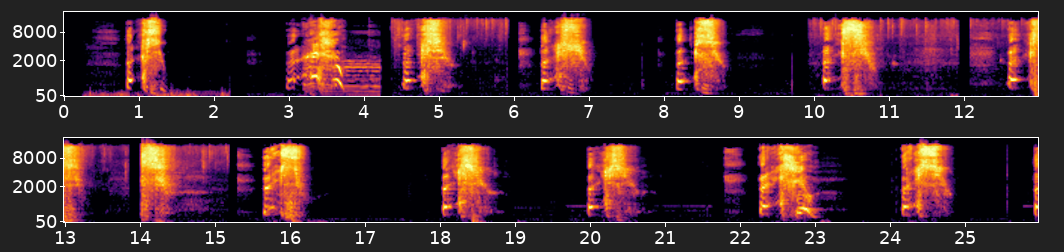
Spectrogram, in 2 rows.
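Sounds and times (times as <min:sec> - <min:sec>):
woman sneezing: 0:06.4 - 0:07.1, 0:08.2 - 0:08.9, 0:15.6 - 0:16.3, 0:18.0 - 0:18.8, 0:22.3 - 0:23.2, 0:24.2 - 0:24.9.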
